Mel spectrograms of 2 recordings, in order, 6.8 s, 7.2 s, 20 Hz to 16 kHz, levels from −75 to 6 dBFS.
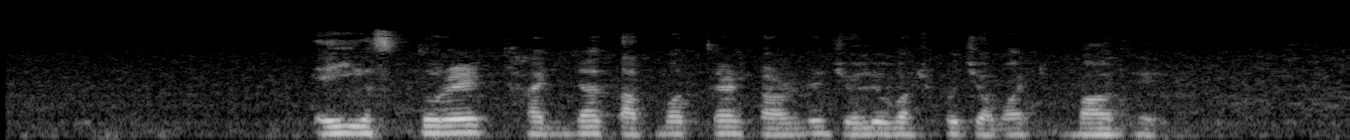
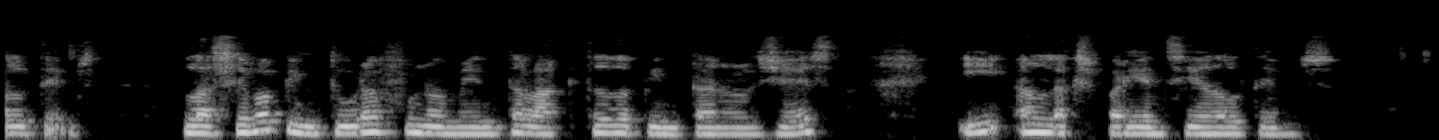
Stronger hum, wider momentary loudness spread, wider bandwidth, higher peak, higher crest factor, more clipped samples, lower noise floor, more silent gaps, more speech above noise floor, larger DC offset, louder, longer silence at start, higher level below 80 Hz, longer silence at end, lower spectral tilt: neither; second, 10 LU vs 15 LU; first, 8 kHz vs 6.8 kHz; about the same, -4 dBFS vs -4 dBFS; about the same, 20 dB vs 16 dB; neither; first, -51 dBFS vs -43 dBFS; neither; first, 30 dB vs 25 dB; neither; about the same, -21 LUFS vs -19 LUFS; first, 1.6 s vs 0.05 s; about the same, -52 dBFS vs -52 dBFS; first, 0.9 s vs 0.55 s; second, -6.5 dB/octave vs -8.5 dB/octave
